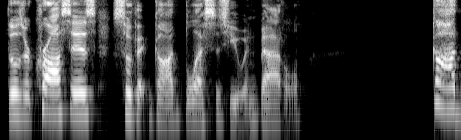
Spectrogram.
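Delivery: usual speaking voice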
